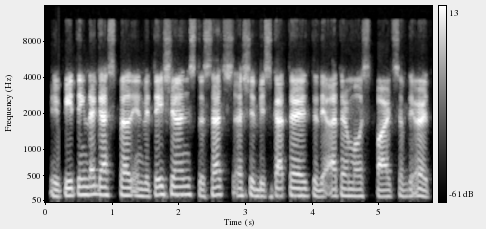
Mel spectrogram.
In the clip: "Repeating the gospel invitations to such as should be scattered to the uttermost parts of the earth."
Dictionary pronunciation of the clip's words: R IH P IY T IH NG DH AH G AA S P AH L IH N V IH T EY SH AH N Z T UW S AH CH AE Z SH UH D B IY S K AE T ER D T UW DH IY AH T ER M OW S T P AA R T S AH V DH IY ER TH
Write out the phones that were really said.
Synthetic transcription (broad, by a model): R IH P IY T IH NG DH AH G AA S P AH L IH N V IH T EY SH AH N S T UW S AH CH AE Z SH UH D B IY S K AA T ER D T UW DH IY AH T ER M OW S T P AA R T S AH V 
